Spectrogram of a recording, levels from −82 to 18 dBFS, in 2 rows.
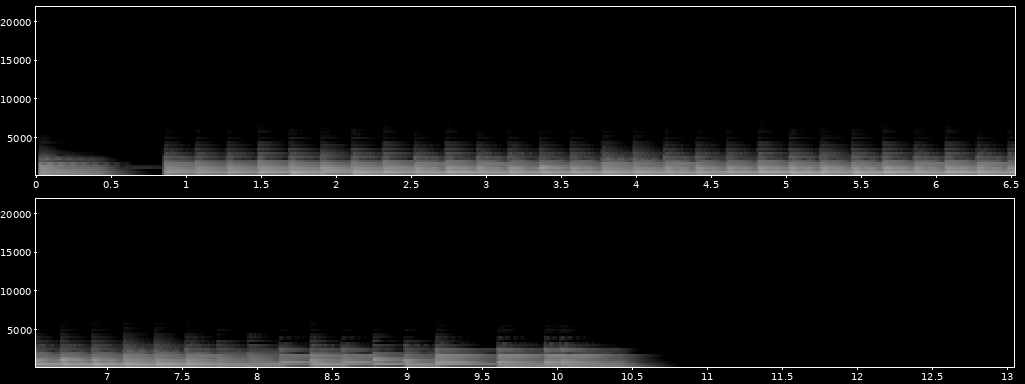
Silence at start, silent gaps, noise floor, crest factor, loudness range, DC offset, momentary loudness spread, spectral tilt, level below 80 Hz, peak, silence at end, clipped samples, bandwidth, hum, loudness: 0 s; none; under -90 dBFS; 16 dB; 8 LU; under 0.1%; 8 LU; -8.5 dB/octave; -64 dBFS; -12 dBFS; 2.5 s; under 0.1%; 4.4 kHz; none; -26 LUFS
